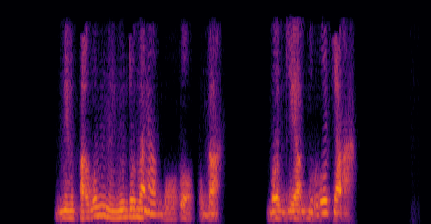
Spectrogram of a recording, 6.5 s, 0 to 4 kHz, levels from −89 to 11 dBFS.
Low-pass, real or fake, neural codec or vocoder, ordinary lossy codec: 3.6 kHz; fake; codec, 16 kHz, 0.5 kbps, FreqCodec, smaller model; MP3, 32 kbps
